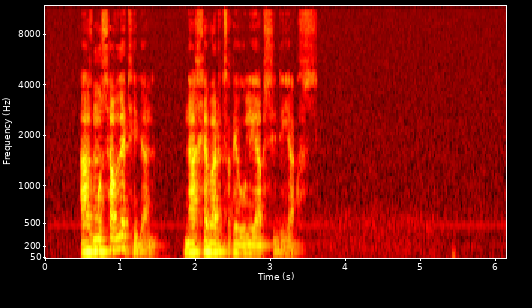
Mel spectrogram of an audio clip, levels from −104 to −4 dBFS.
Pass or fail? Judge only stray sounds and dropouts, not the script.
pass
